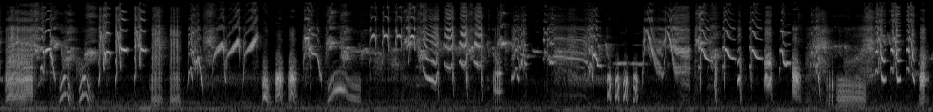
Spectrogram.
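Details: Nias hill myna vocalising to lure young, untrained or reluctant birds into singing: loud varied squawks, sharp upslurred and downslurred whistles and harsh bursts in rapid, irregular succession, with a faint low hum beneath.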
